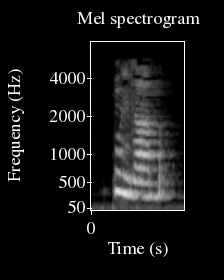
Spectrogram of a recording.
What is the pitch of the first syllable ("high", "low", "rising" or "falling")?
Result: falling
